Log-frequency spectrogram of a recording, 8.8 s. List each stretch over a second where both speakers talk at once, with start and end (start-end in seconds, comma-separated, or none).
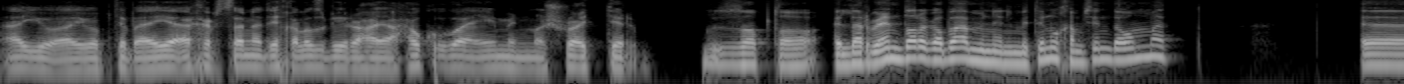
none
